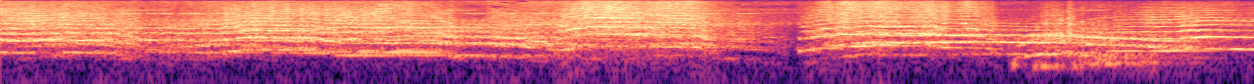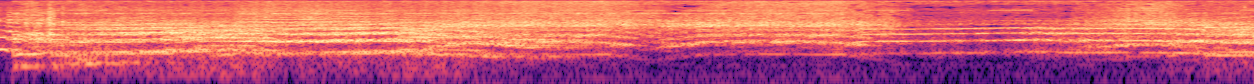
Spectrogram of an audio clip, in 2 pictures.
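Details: Elephant trumpeting in dense, overlapping blasts: loud brassy calls with rich stacked overtones, sliding and wavering, following one after another with barely a pause for over twelve seconds.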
